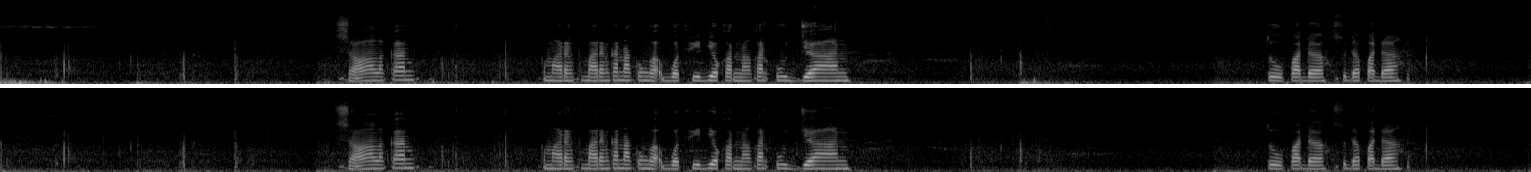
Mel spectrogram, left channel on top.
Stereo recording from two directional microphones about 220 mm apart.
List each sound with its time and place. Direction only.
3.3 s a man's voice: centre (ahead or behind); by 8.5 s 15° left (ahead or behind)
12.6 s speech: 10° left (ahead or behind)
